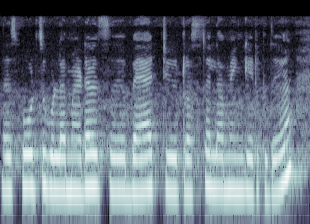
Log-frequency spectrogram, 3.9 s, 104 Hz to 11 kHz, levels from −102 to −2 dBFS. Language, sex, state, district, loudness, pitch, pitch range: Tamil, female, Tamil Nadu, Kanyakumari, -15 LUFS, 210 Hz, 205-220 Hz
